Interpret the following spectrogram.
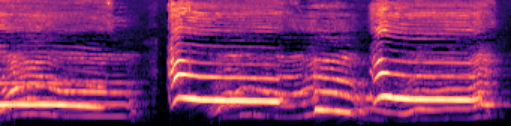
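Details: Three strong howled phrases from a white Siberian Husky singing loudly, each a clear tonal note sliding slightly downward, split by a short silence after the first and a quick pitch drop within the second.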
